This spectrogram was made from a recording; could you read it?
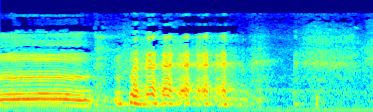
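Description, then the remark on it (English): A person gives a single drawn-out mooing sound, imitating a cow, loud for about a second, followed by a burst of rhythmic chuckling laughter that fades out. “Maybe we could have like a mass mooing together in class that might help with the mooning.”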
